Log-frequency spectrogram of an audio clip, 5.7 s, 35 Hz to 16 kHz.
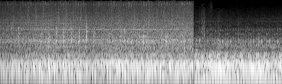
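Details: Dodge Charger SRT8 6.1 idling, may turn off, engine light on: rough idle with uneven taps about three or four per second; owner suspects motor done; cause unknown.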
